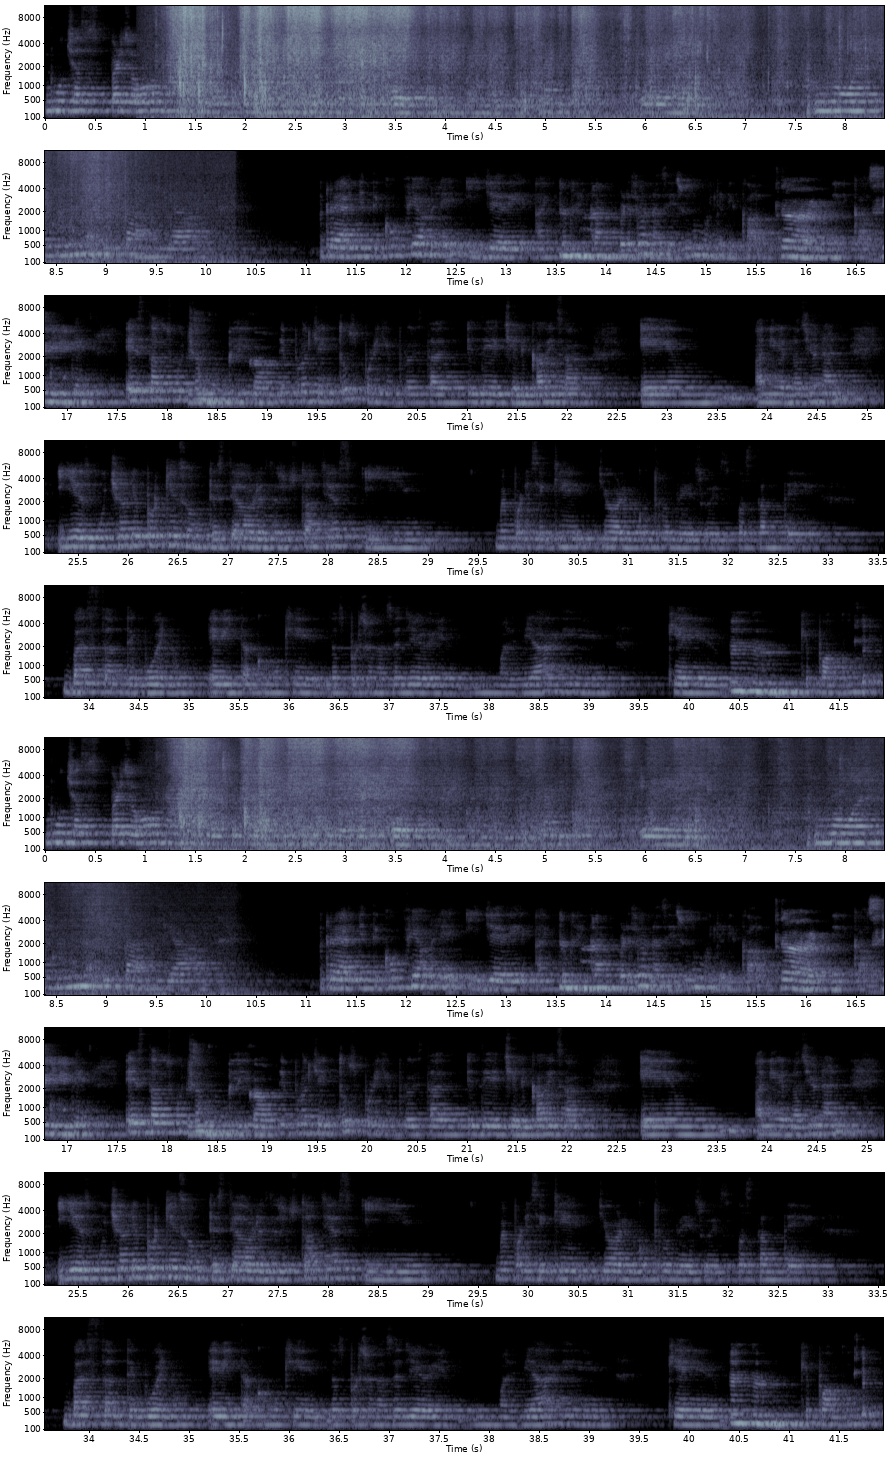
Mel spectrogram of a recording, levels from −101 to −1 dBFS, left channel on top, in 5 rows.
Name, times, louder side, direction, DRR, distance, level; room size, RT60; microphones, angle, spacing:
voice 1, 0.0-6.7 7.7-10.3 11.1-13.6 13.9-15.7 16.3-17.2 17.6-22.1 22.7-29.0 29.7-32.8 33.7-39.2 39.8-40.4 41.1-41.8, right 1 dB, 5° right, -2 dB, 1.2 m, -52 dB
sound 1, 1.0-10.3, left 9 dB, 85° left, 0.6 m, -38 dB
voice 2, 13.5-14.0 15.7-16.3 16.6-17.3 18.3-18.5 18.9-19.1 40.4-41.0, equal, 45° right, 2 dB, 1.1 m, -47 dB
11.5 x 5.4 x 3.1 m, 1.5 s
head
